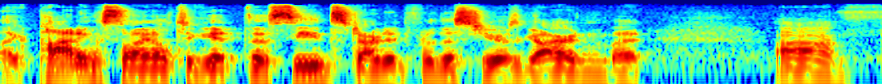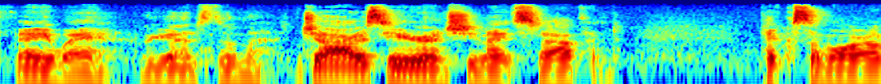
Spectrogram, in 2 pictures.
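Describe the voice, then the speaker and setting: A man at a moderate pace, his intonation fairly even. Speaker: homesteader vlogger. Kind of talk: casual vlog chat. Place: home room.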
